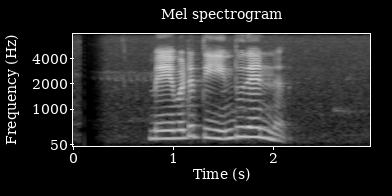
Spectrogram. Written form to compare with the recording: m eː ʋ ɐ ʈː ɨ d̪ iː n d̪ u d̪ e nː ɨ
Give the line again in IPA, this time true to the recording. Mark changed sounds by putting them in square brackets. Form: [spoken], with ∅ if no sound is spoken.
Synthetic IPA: m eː ʋ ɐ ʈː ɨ [t̪] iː n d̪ u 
